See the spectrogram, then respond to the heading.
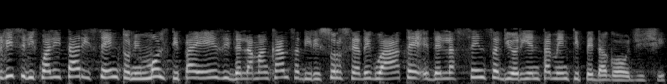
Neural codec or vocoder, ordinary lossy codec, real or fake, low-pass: vocoder, 44.1 kHz, 80 mel bands, Vocos; none; fake; 5.4 kHz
